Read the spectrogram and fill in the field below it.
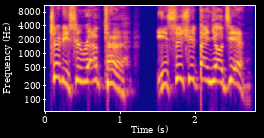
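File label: Chinese (Taiwan) CHAT AMMUNITION; PVE; World Of Warships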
